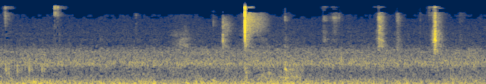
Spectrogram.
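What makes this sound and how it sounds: A small, flat, yellow plastic mold shaped like a flower or animal, packed full of teal kinetic sand, is held in both hands while its surface is pressed and rubbed with fingertips and short nails. It makes a quiet, bright, gritty rustle with three sharp, short clicks standing out above it, the loudest near the middle of the clip.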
